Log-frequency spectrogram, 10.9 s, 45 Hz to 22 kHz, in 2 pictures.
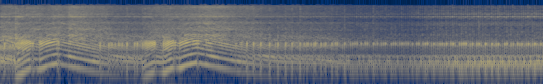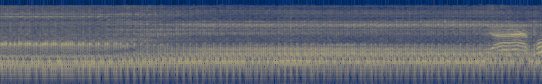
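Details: Husqvarna 562 chainsaw built from three saws, ported intake, transfers and exhaust, autotune, previously wouldn't hold idle: a couple of sharp revs then smooth even idle without stumbling; running right.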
